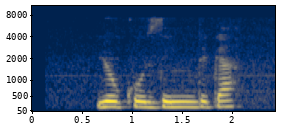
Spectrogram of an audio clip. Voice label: "yo-kosĩindga", Mooré; urethra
